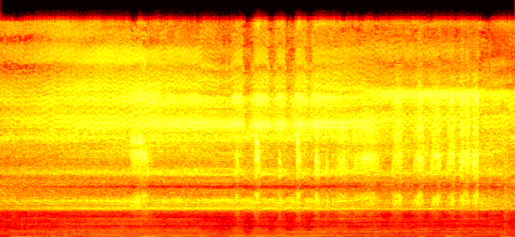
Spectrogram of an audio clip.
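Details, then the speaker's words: Lace Nano magnetic-drive rotary tattoo machine with power set above halfway: a steady, even high-pitched buzz with no catches or rattles, and the frequency sounds alright. Normal running. "And once you go more than half, then it's the frequency sounds alright. This sounds alright."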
